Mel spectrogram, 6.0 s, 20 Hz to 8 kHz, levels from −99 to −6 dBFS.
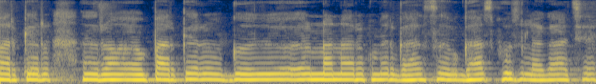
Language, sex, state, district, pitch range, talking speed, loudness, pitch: Bengali, female, West Bengal, Purulia, 185-195 Hz, 150 wpm, -13 LUFS, 190 Hz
